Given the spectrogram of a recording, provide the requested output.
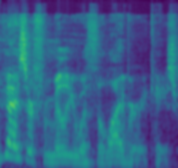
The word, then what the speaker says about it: LBRY: an entity called library which goes by lbry for short but it's it's pronounced a library and they're the ones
